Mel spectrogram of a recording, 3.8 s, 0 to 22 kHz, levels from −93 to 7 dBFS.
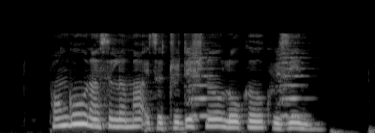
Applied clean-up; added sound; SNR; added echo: classical method Wiener filter.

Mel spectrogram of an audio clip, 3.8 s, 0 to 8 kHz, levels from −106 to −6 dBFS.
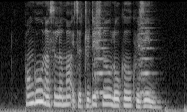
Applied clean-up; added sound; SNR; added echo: none; Bowed string instrument; 13 dB; none.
